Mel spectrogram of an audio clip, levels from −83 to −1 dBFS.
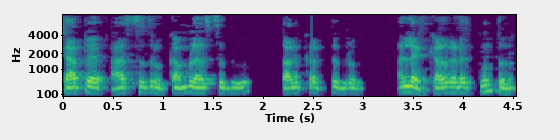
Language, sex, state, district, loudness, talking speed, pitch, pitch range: Kannada, male, Karnataka, Bellary, -22 LUFS, 130 wpm, 145 Hz, 140-150 Hz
